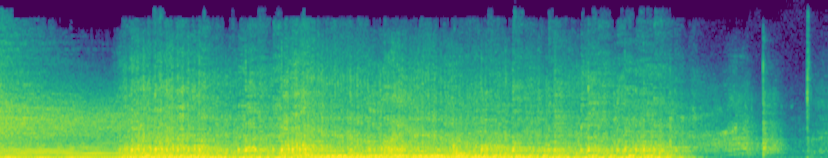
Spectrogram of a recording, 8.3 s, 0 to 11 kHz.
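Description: Rock theme music for about the first second, then a custom chopper's 100 cubic inch RevTech V-twin engine running loudly as the throttle is worked, dropping away near the end.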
